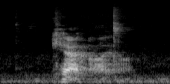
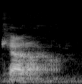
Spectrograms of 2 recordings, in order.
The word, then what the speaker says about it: cation: for any positive ion, the pronunciation here is cation. So we're talking about ions. It is cation.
